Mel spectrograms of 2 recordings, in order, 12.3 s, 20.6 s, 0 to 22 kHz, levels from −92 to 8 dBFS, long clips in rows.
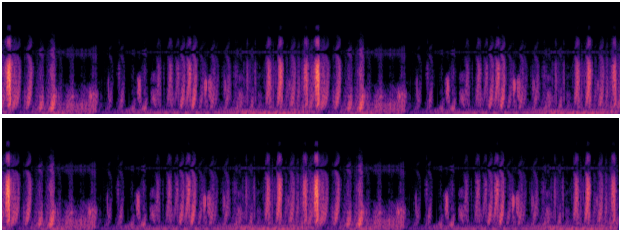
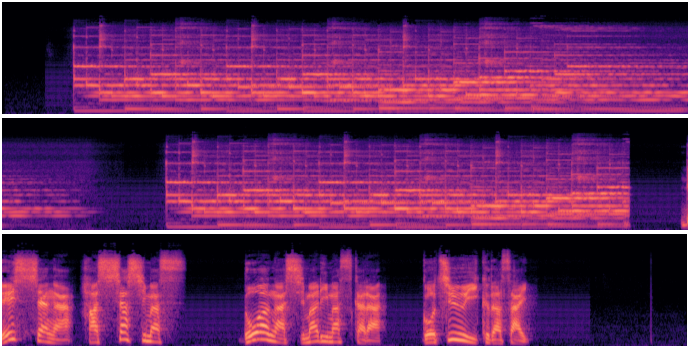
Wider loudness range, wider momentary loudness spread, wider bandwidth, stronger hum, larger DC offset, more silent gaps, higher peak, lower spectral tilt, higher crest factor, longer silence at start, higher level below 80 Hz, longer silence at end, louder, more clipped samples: second, 0 LU vs 8 LU; first, 23 LU vs 12 LU; second, 9.4 kHz vs 12.5 kHz; neither; neither; neither; about the same, -2 dBFS vs 0 dBFS; first, -5.5 dB/octave vs -2 dB/octave; first, 30 dB vs 18 dB; second, 0 s vs 0.7 s; first, -50 dBFS vs -70 dBFS; second, 0 s vs 1.55 s; second, -29 LUFS vs -17 LUFS; neither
